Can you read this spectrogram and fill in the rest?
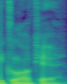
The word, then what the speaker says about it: Glocke: Or, in German, it would be known as Die Glocke. And it's spelled Die Glock, but Glock has an E at the end.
